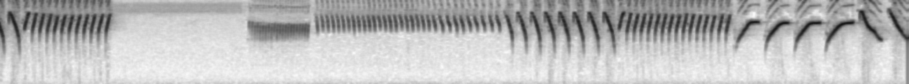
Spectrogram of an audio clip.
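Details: Singing canary: a fast high trill, a pause, a buzzy low roll, then an accelerating chain of falling notes finishing with loud hooked whistles repeated about twice a second.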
